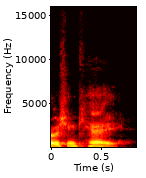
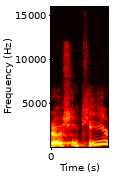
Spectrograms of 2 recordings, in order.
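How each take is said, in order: First: The last word rhymes with 'say'. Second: The last word rhymes with 'see'. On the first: The speaker calls it wrong. "is it Ocean Key or Ocean K?" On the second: The speaker calls it right. "is it Ocean Key or Ocean K?"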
